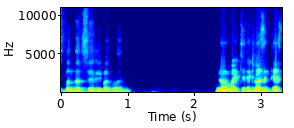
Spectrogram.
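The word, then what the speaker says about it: Bandar Seri Begawan: It's Bandar Seri Bhagwan, not Bandar. Bandar Seri Bhagwan, I believe the pronunciation.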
